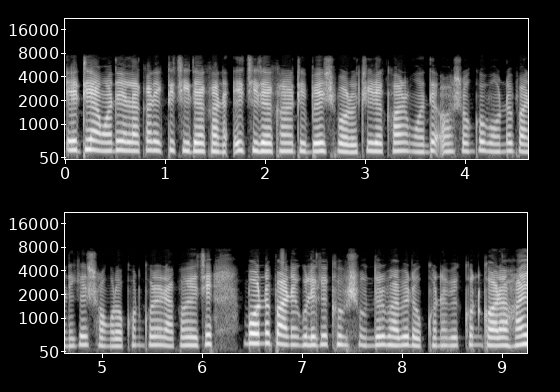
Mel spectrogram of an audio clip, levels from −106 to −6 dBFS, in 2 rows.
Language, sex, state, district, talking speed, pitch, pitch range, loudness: Bengali, female, Jharkhand, Jamtara, 170 wpm, 235 Hz, 225-245 Hz, -18 LUFS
